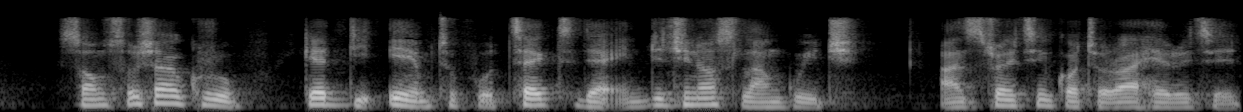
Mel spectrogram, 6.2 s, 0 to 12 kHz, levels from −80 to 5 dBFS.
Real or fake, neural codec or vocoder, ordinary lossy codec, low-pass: fake; codec, 16 kHz, about 1 kbps, DyCAST, with the encoder's durations; AAC, 32 kbps; 7.2 kHz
